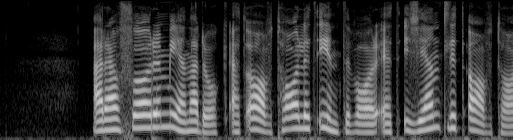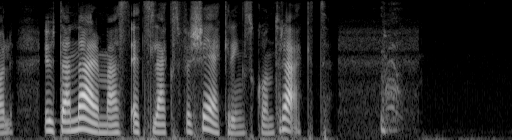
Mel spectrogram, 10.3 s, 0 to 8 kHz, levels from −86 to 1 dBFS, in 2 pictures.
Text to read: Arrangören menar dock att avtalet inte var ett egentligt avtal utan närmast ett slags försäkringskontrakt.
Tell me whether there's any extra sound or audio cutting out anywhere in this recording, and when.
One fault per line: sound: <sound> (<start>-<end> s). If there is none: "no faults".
sound: cough (8.9-9.2 s)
